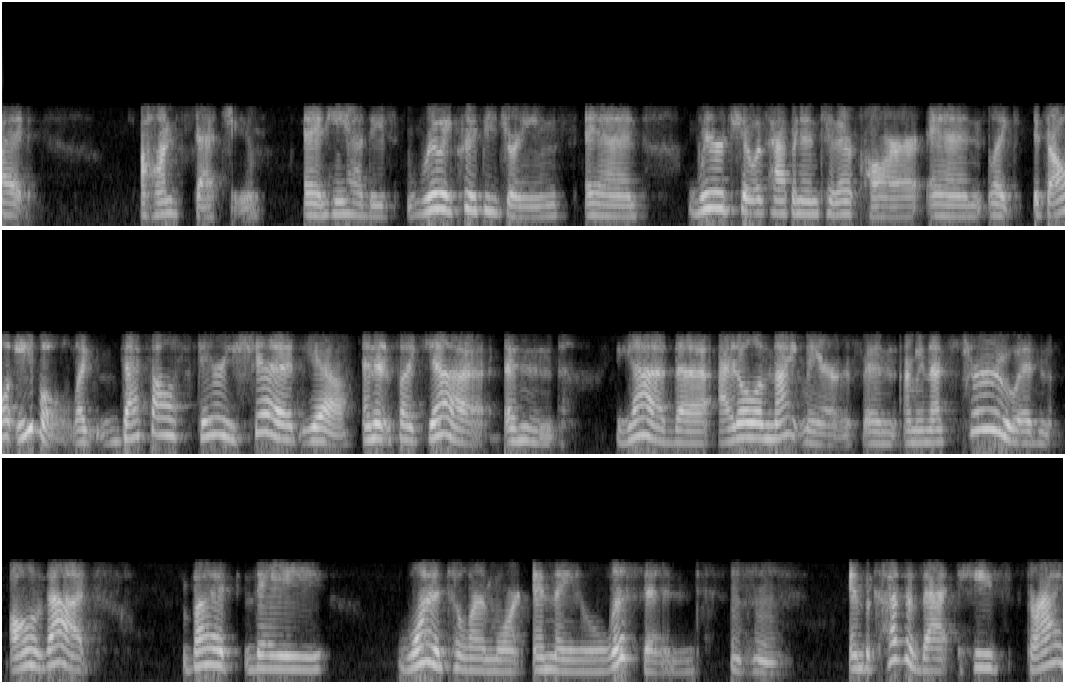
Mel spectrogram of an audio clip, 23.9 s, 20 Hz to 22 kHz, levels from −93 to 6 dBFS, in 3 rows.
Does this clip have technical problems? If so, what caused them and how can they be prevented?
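Yes. Throughout, the speech sounds buzzy and gravelly, and thin, with nothing above 3.8 kHz. This is GSM full-rate codec damage: it rebuilds the voice from a vocal-tract model driven by coarse pulses, which fits 13 kbps. Prevent it by using a wideband codec such as AMR-WB or Opus.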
